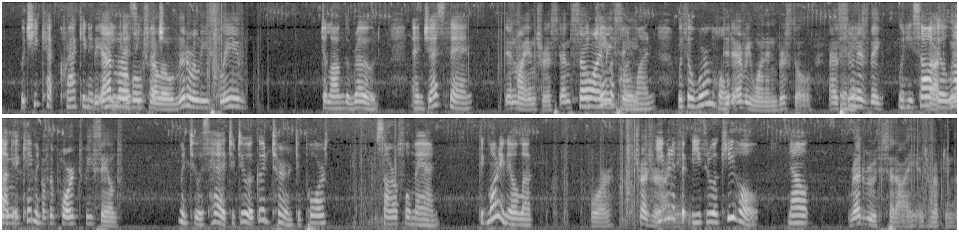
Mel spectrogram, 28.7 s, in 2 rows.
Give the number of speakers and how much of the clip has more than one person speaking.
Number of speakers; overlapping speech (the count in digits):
2, about 17%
